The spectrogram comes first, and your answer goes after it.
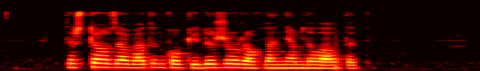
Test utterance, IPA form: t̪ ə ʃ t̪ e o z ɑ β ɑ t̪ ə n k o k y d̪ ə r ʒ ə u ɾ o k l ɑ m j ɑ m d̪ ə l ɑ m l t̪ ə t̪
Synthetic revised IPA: t̪ ə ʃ t̪ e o z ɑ β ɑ t̪ ə n k o k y d̪ ə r ʒ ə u ɾ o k l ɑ n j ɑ m d̪ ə l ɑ l t̪ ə t̪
